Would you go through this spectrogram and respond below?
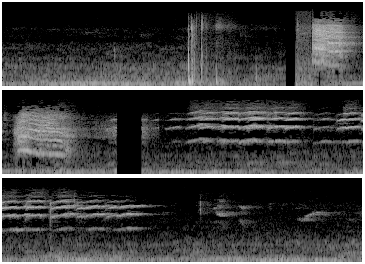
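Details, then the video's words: A sulphur-crested cockatoo from Australia gives two harsh, grating screeches, then a burst of quick, nasal squawks repeated several times; a sharp knock sounds just before. "sulphur crested cockatoo"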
